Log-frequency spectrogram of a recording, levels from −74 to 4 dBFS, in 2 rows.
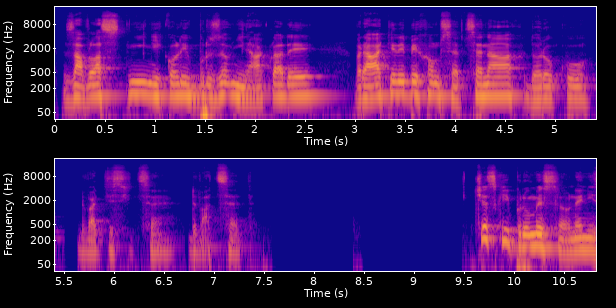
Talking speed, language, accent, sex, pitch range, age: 95 wpm, Czech, native, male, 110-130 Hz, 50-69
